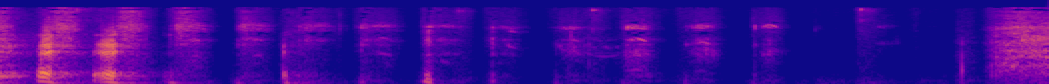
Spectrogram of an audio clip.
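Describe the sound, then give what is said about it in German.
Computer keyboard typing: a quick, irregular run of light key clicks, moderately quiet, framed by louder bursts of noise at the start and end. “Dann hört äh. die Tastatur im Hintergrund.”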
